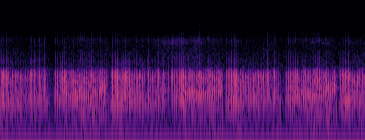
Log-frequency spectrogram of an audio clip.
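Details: A cat purrs while snuggling with its owner, a dense, even low vibration interrupted by quick breathing gaps about once a second.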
